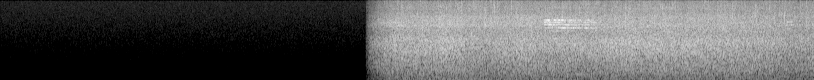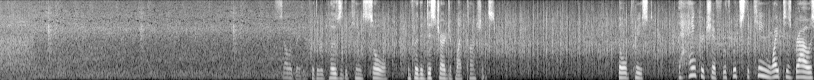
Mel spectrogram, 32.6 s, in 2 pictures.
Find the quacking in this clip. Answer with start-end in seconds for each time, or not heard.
not heard.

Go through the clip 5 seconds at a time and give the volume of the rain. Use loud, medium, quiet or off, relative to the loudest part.
off, loud, loud, medium, medium, medium, medium.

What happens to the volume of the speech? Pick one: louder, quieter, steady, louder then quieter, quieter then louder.
louder.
